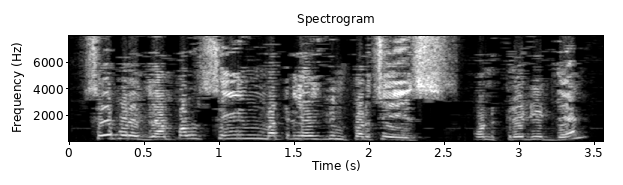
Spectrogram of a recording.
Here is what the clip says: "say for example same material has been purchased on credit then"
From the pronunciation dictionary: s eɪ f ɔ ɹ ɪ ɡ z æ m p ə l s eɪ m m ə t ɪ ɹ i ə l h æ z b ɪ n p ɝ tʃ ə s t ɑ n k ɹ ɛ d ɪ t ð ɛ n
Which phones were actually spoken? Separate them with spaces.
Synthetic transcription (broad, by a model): s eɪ f ɔ ɹ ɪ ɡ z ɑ m p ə l s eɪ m m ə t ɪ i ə l h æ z b ɪ n p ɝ tʃ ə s ɑ n k ɹ ɛ d ɪ t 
